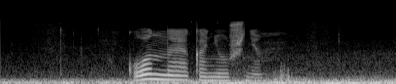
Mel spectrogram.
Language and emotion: Russian, neutral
